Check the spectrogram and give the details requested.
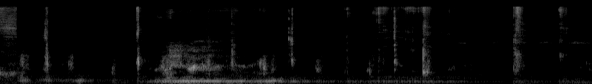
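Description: A person chewing a mouthful of food close to the microphone, with many short wet mouth clicks and a low hum for a couple of seconds near the middle.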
